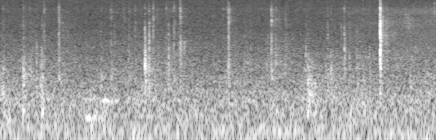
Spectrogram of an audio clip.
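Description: Faint, irregular clicking of laptop keys being pressed, with one sharper click near the end.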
